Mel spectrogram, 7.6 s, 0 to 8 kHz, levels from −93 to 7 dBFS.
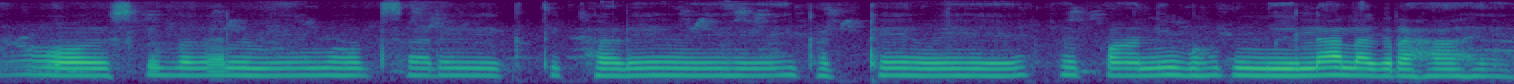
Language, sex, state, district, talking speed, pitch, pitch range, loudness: Hindi, male, Bihar, Sitamarhi, 150 wpm, 215 Hz, 210-220 Hz, -32 LUFS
